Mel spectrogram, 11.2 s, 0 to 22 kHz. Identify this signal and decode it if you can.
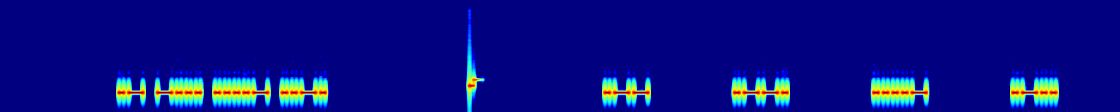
Morse code, heard as a keyed tone, about 25 wpm, spaced as for 13 wpm, 700 Hz. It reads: AB4F WP4L
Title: USA Call Signs - 4 Characters - 6x Character Spacing - 25wpm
